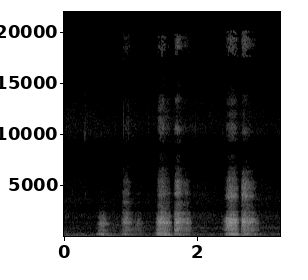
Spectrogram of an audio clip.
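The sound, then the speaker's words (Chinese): Heavy panting breaths from a boy gasping for air just after a stocking is ripped from his face: about six harsh breaths, two softer ones first, then two louder pairs in quick succession, with no talk. “呼呼的喘着热气”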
